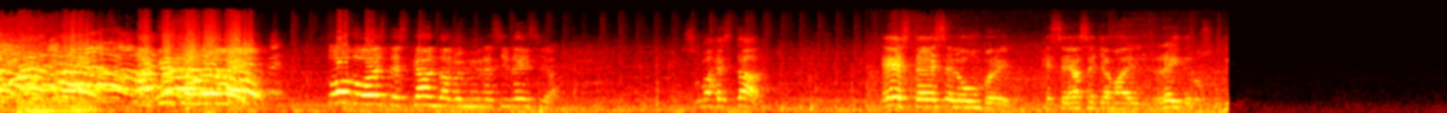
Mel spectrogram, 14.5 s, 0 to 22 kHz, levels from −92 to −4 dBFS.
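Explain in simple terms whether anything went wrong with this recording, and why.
An audio dropout to a faint residue starts at 12.28 s and lasts to the end. The sound cuts off abruptly, leaving only a very faint trace far below normal level, likely because the signal was lost while the recording path stayed switched on.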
